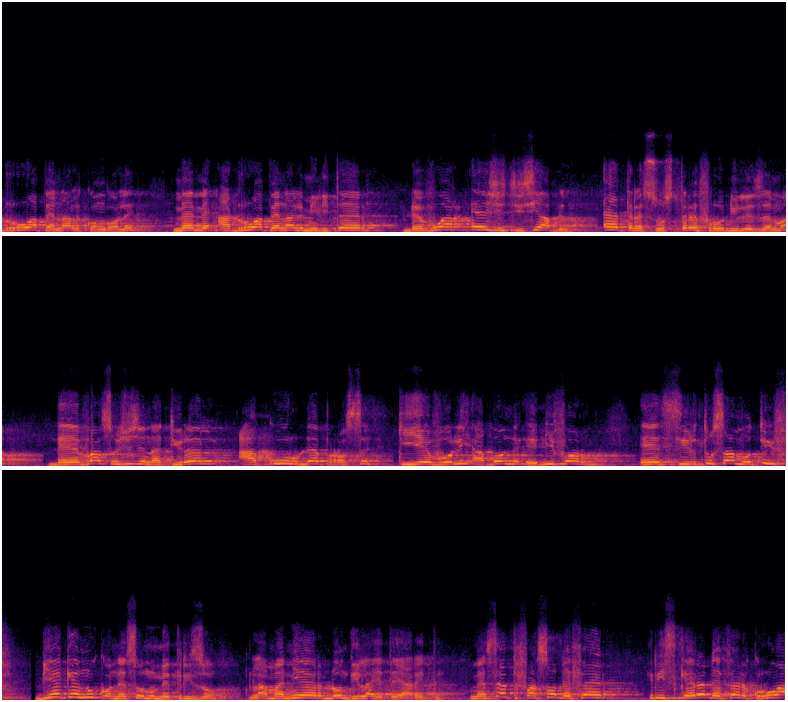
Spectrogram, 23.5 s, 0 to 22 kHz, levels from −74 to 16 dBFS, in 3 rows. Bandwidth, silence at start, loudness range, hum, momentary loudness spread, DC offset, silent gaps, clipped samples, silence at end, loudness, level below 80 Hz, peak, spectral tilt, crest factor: 9.8 kHz; 0 s; 1 LU; none; 7 LU; under 0.1%; none; under 0.1%; 0 s; -15 LUFS; -56 dBFS; 0 dBFS; -6 dB/octave; 14 dB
